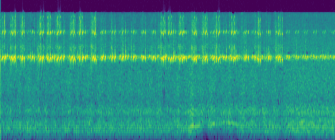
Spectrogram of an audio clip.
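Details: Grasshoppers singing in a flowery meadow: a high, steady, thin tone pulsing in fast chirps about two or three times a second, joined during the first five seconds by dry, crackling broadband rattles.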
